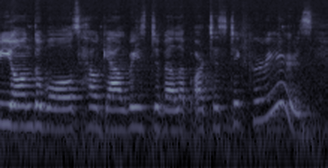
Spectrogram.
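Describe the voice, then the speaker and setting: A woman's voice with ordinary pitch variation comes through audible room echo and noticeable background noise. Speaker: event moderator. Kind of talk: closing remarks. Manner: loud.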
